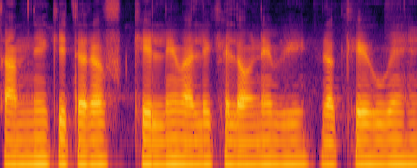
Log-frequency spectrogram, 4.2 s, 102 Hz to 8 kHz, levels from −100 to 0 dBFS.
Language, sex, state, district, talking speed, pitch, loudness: Hindi, male, Uttar Pradesh, Lucknow, 145 wpm, 110 Hz, -20 LUFS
